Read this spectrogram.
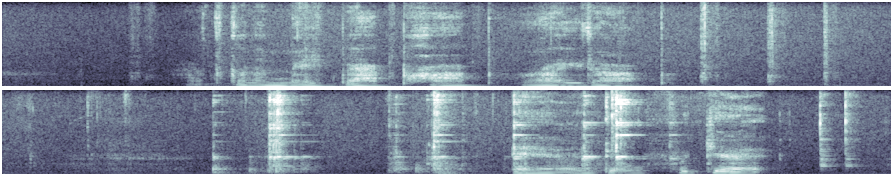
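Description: A paintbrush dabs and strokes softly on canvas.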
